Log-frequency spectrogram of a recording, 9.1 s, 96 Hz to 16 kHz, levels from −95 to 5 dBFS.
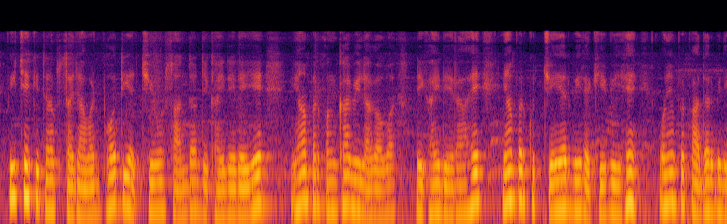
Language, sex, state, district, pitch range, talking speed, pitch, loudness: Hindi, male, Bihar, Muzaffarpur, 115-150 Hz, 245 wpm, 130 Hz, -17 LUFS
